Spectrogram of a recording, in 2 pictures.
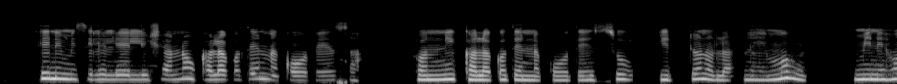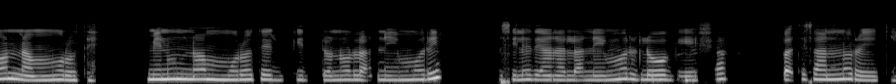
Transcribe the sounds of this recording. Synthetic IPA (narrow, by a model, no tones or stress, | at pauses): t̪ɪnɪmɪsɪlɛleːlːɪʃɐnːɔʊkɐlɐkʼɔt̪ɛnːɐkʼoːt̪e̞ːsːɐ | tɔnːɪkɐlɐkʼɔt̪ɛnːɐkʼo̞ːt̪e̞ːsːʊ | ɡ̥ɪd̪ːɔnɔlɐʔneːmːɔhʊ | mɪnɛɦɔnːɐmʊɾɔt̪ɛ | mɪnʊnːɐmʊɾɔt̪ɛɡɪd̪ːɔnɔlɐʔneːmːɔɾɪ | mɪsɪlɛd̪ɛʔɐnɐlɐʔneːmːɔɾɪlɔwɡe̞ːʃːɐ | b̥ɐt̪ʼɪsɐnːɔɾeːt̪ɪ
